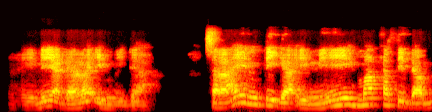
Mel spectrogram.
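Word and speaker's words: 입니다: m tuh ya oke Opa Jelaskan lagi kenapa dibacanya imnida OP ya karena huruf P ketemu dengan n maka dibacanya m tuh ketemu dengan n maka dibacanya m tuh Ya ini ini ketemu dibacanya m Jadi dibacanya imnida ya dibacanya Im imnida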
